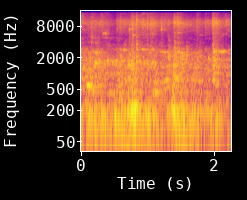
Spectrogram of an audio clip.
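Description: Outdoor background noise: indistinct voices over a steady low rumble like a vehicle engine.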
